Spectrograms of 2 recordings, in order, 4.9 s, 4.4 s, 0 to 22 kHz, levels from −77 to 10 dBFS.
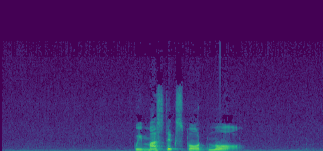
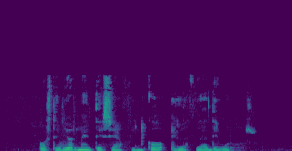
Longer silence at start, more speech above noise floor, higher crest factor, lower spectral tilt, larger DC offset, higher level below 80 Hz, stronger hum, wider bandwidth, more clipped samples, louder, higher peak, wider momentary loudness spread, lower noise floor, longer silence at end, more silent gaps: first, 2 s vs 0.6 s; second, 33 dB vs 40 dB; about the same, 18 dB vs 16 dB; first, -5.5 dB/octave vs -4 dB/octave; neither; first, -52 dBFS vs -74 dBFS; first, 50 Hz at -45 dBFS vs none; first, 16.5 kHz vs 11.5 kHz; neither; first, -15 LUFS vs -28 LUFS; first, 0 dBFS vs -12 dBFS; second, 9 LU vs 13 LU; second, -46 dBFS vs -67 dBFS; first, 1.3 s vs 0.55 s; neither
